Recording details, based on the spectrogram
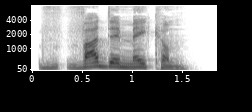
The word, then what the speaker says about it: vade mecum: What is a vade mecum? – A vade mecum is a Latin. – Did I pronounce it correctly? – Yes, you did.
